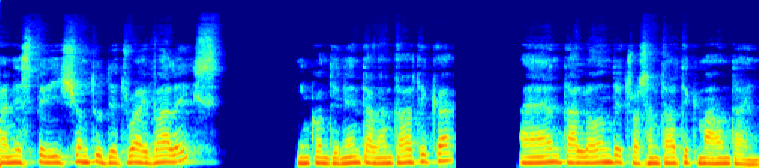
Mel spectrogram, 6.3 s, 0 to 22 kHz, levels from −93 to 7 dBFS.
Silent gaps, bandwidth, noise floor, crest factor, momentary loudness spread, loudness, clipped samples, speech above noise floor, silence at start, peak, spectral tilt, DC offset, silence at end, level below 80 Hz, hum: 1.89-2.45 s, 3.79-4.30 s; 8.8 kHz; under -90 dBFS; 14 dB; 7 LU; -18 LUFS; under 0.1%; over 73 dB; 0 s; -4 dBFS; -8.5 dB/octave; under 0.1%; 0 s; -54 dBFS; none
